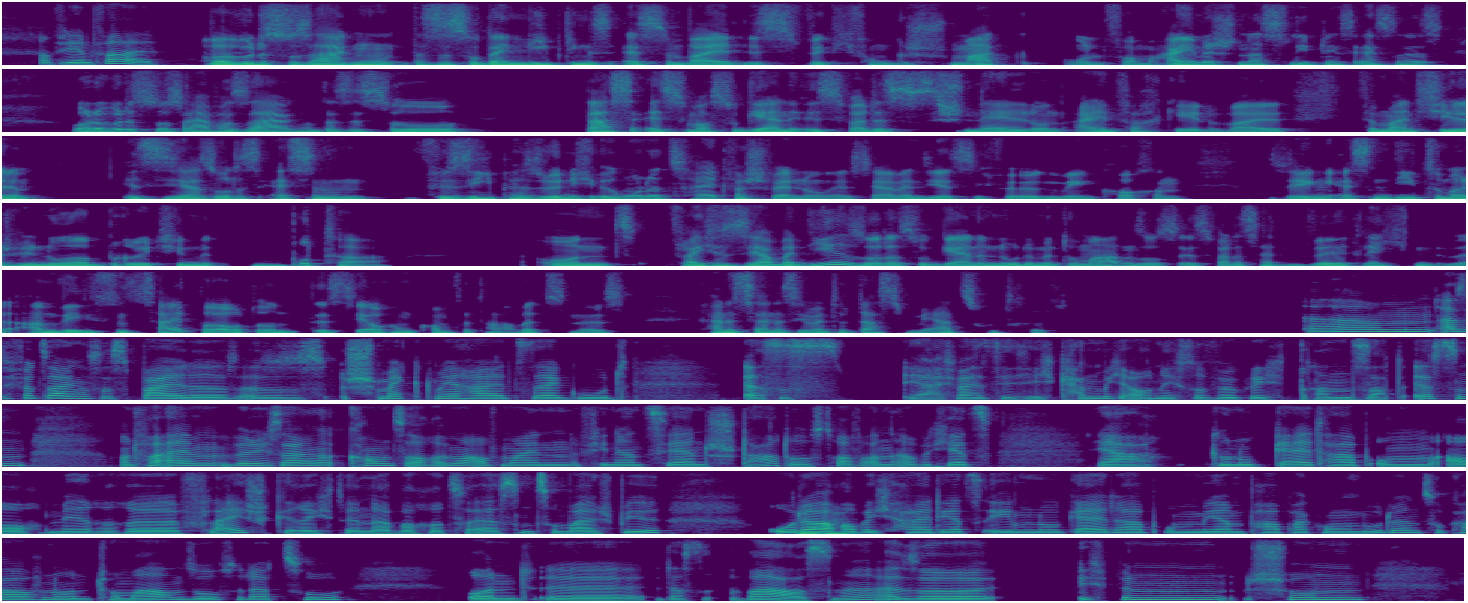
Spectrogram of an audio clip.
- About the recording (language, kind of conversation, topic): German, podcast, Erzähl mal: Welches Gericht spendet dir Trost?
- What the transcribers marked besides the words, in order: none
